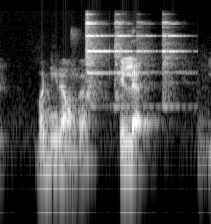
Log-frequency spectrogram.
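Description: A bell rings with a bright, steady high tone for about a second, starting about a second in, over men's voices.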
